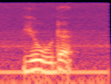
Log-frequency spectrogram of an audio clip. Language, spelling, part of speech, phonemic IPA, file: Swedish, gjorde, adjective / verb, /ˈjʊˌɖɛ/, Sv-gjorde.ogg
- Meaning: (adjective) definite natural masculine singular of gjord; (verb) past indicative of göra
